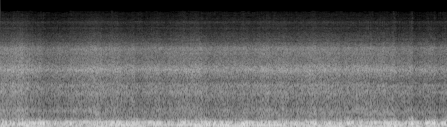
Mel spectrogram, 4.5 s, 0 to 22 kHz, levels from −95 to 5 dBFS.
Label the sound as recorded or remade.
remade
